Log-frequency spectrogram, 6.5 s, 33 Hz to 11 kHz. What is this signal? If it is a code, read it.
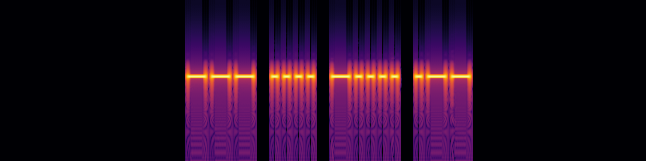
Morse code, heard as a keyed tone, about 20 wpm, 700 Hz. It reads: OH6W
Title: DXCC-100 Call Signs - 4 Characters - Repeated 3x - 20wpm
